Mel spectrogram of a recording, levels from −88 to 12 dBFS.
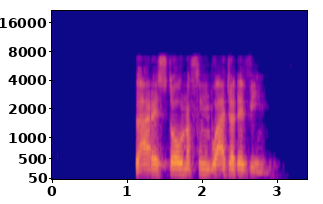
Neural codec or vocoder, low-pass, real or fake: codec, 16 kHz, 4.8 kbps, FACodec; 7.2 kHz; fake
